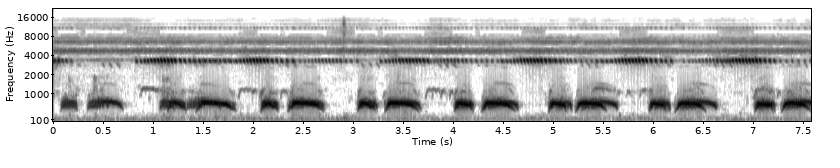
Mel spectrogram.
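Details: Decoy spotted dove calling to wild doves, giving a long run of hollow paired coos, each a brief note followed by a drawn-out one, steadily repeated, against a thin continuous electronic tone.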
